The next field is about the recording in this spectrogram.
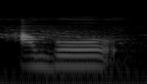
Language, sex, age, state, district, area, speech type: Santali, female, 30-45, Jharkhand, East Singhbhum, rural, spontaneous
